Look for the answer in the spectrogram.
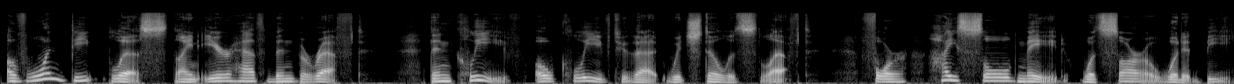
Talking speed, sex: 135 wpm, male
